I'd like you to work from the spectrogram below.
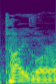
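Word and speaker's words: Tytler: or Titler, I guess is how it's pronounced, attributed to him, Perils of Democracy, written in the 18th century.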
